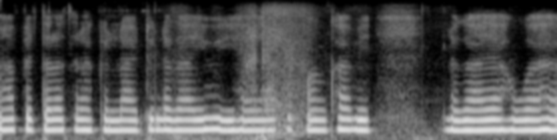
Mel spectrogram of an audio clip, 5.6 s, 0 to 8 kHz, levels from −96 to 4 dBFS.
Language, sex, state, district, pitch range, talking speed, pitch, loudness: Hindi, female, Jharkhand, Palamu, 215-225 Hz, 170 wpm, 220 Hz, -13 LUFS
